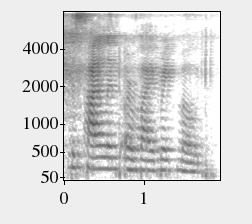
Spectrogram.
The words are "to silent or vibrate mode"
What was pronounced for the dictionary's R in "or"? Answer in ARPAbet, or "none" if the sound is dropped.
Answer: R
